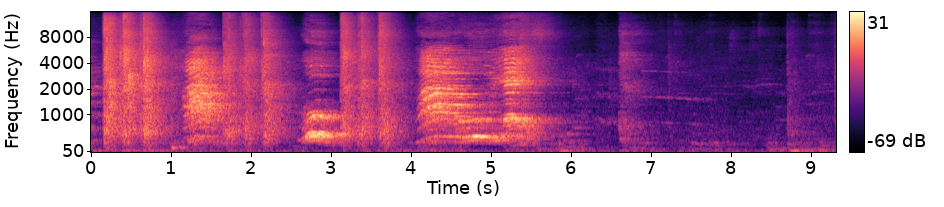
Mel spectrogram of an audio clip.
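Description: A group claps in a rhythmic patterned cheer during a classroom training session, short bursts of claps broken by pauses, with voices chanting along and quieter talk as it fades.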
